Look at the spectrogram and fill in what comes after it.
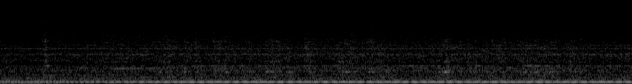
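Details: Xbox 360 disc drive after fixing a stuck, grinding tray by realigning the pin with the tray: quiet even hum with soft steady whir, no scraping or clicking, while a game loads; normal.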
